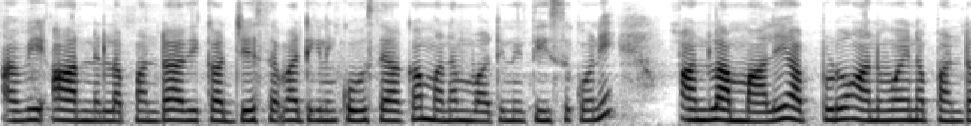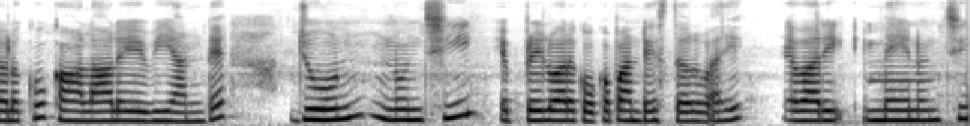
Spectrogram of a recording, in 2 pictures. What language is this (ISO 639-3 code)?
tel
